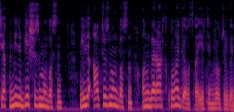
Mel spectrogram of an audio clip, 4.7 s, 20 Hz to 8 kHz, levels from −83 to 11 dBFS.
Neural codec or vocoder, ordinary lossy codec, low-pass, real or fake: none; none; none; real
